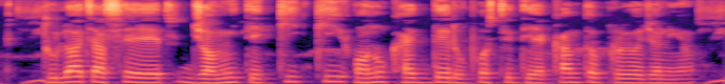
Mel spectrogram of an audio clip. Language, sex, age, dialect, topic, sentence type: Bengali, male, 25-30, Jharkhandi, agriculture, question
